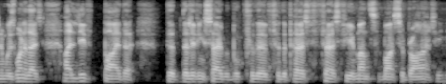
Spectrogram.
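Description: A man's very fast speech in an Australian accent, fairly low in pitch, with a bright, sharp tone. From Queensland, Australia (Brisbane). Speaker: recovery meeting speaker sharing his story. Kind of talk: recovery share (testimony). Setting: video call (online meeting). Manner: halting, many fillers and repetitions.

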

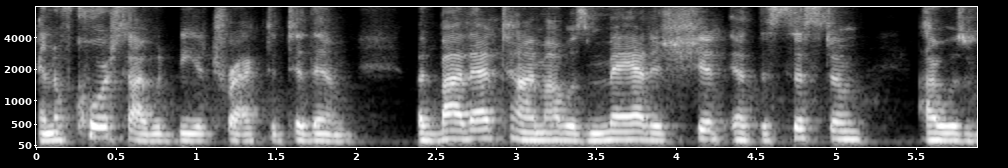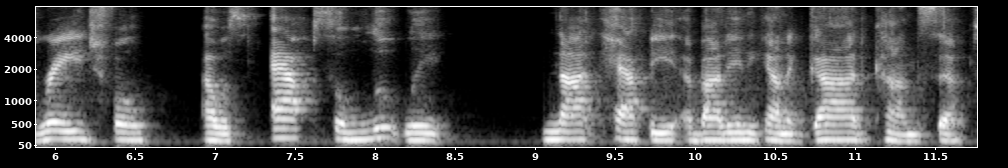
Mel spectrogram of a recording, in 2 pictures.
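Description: With a very deep, low pitch, a woman speaks in a somewhat breathy voice at a moderate pace and with fairly even intonation. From US Midwest, Detroit. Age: 60s. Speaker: recovering alcoholic speaker. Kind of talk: testimony.

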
